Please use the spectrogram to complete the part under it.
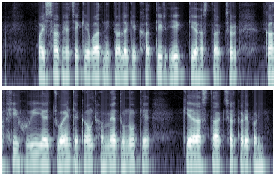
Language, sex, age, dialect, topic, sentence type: Maithili, male, 25-30, Angika, banking, question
